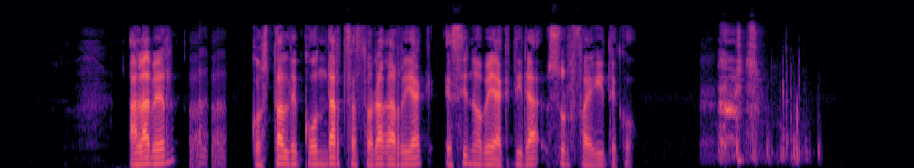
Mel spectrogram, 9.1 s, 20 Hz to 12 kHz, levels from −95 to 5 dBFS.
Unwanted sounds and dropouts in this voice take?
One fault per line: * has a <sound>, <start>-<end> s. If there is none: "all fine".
* has a laugh, 1.9-2.3 s
* has a sneeze, 7.0-8.2 s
